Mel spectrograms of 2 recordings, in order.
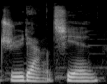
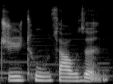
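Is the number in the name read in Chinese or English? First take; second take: Chinese; English. First: The number is read with Chinese numerals. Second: The number is read with English numerals. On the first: "大部分的人都会直接念G2000" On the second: "就是G 然后2000 的英文这样子"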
